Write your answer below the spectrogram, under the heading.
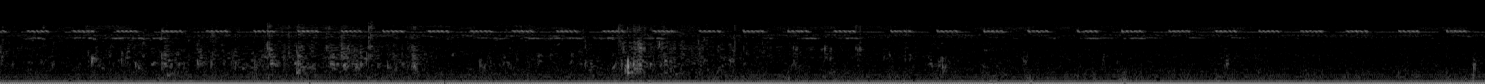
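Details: A cricket sings in the wilderness of eastern Botswana at 2:30 AM on 21 May 2016. Its shrill pulses run fast and nearly unbroken, forming an even trill over a steady low hum and soft rustling ticks.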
